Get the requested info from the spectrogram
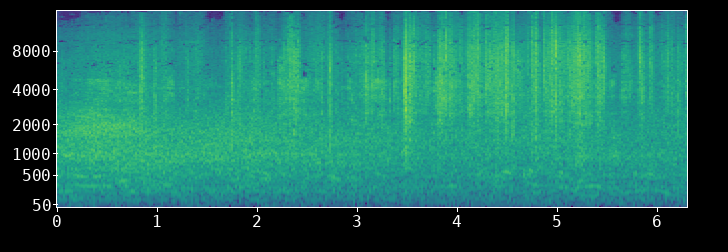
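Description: Busy street-market background noise with faint distant voices, over which come a scatter of small clicks and rustles as a crepe is folded and handled at the stall; one sharper click stands out about three and a half seconds in.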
